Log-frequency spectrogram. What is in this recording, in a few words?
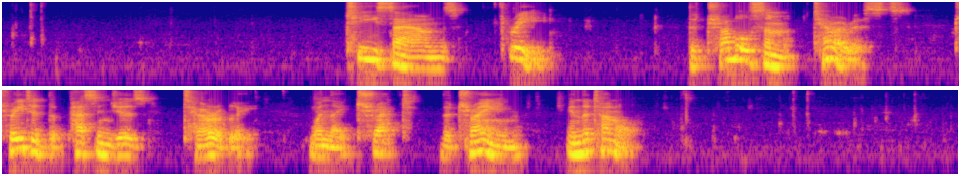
T sounds, pronunciation of australian english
